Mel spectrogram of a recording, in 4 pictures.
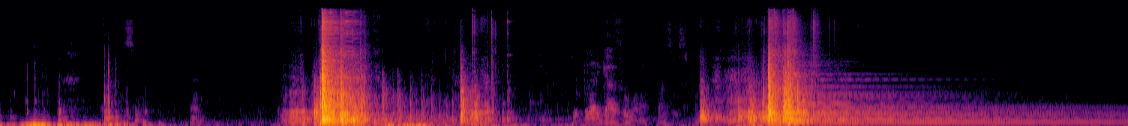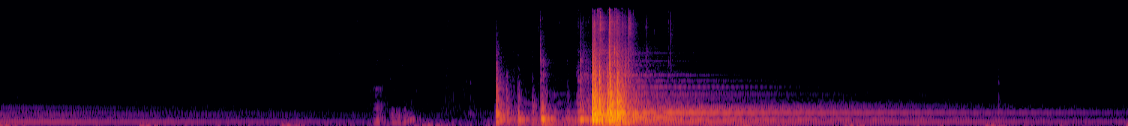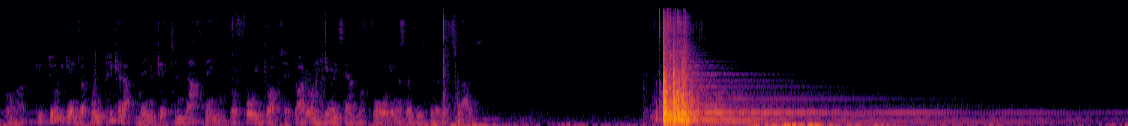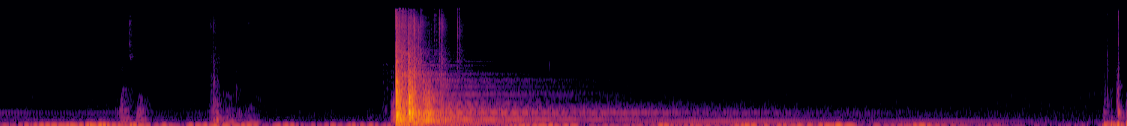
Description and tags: This is the sound of dropping a acoustic guitar on concrete from a small distance a number of times.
